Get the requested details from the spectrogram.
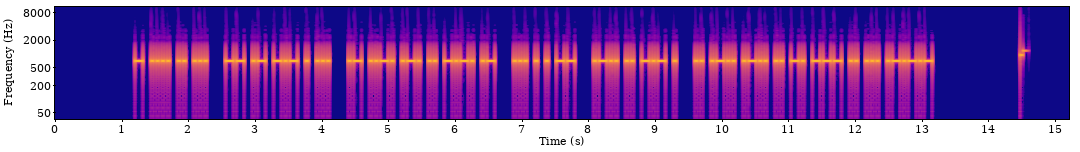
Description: Morse code, heard as a keyed tone, about 30 wpm, 700 Hz. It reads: THIS MAKES AFRICA SEEM LIKE ILLINOIS.
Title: A Sound Of Thunder 30wpm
